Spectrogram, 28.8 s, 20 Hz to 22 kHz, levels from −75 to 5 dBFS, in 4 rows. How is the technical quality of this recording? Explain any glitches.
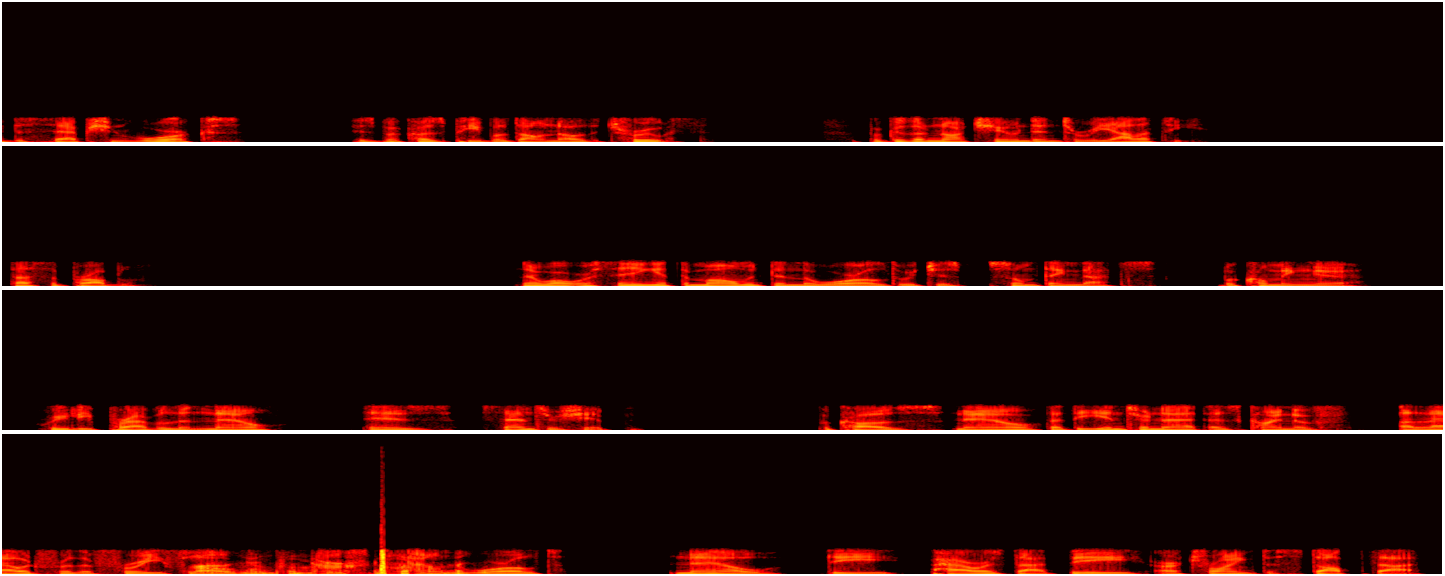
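The speech is band-limited to telephone width with a faint grainy edge, which fits G.726 ADPCM at around 32 kbit/s. From 22.56 to 24.05 s the speech sinks under harsh, rasping distortion. This is a codec payload misread. The receiver takes each G.726 code word with its bits in the wrong order, so every sample's difference value is decoded wrongly and the adaptive prediction drifts. The output is the speech buried in harsh distortion until the packing matches again.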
